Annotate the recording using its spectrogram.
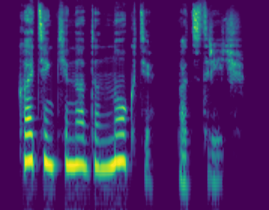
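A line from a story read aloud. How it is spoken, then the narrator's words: Quiet sad remark. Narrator (Russian): грустно наблюдая за ее игрой в куклы, тихо заметил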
